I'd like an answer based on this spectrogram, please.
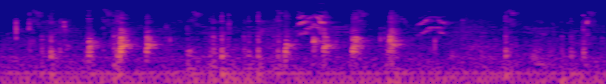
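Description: A dog eating dry kibble from a bowl: an irregular run of quick crunches and clicks. Two brief high-pitched chirps come about three and four seconds in.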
